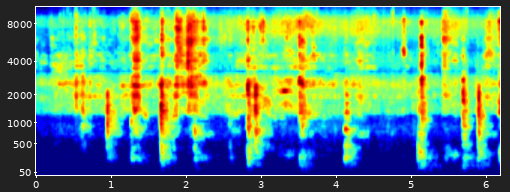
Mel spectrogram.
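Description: Chicken and chickpeas sautéing for pilaf in a pan, with a steady sizzle under repeated scraping spoon strokes and a few metallic clinks, close and moderately loud throughout.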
